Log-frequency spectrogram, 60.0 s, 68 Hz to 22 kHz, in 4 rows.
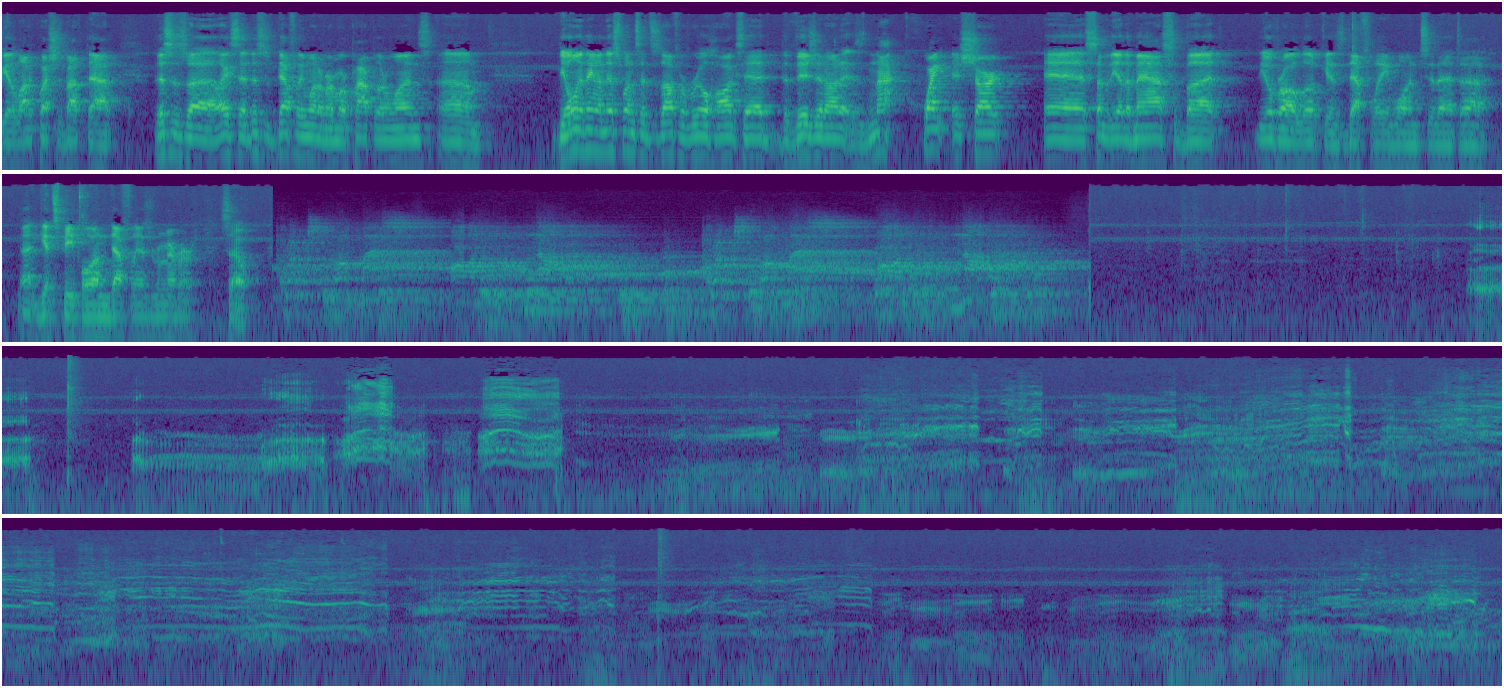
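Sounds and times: pig-like squealing and grunting: 29.7s - 30.4s, 31.3s - 60.0s.

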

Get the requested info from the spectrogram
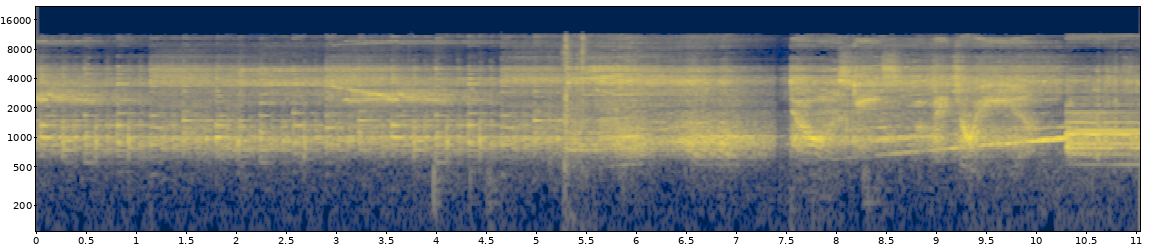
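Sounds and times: toy playing electronic music: 0.0s - 11.0s
falling whistle-like sweep: 3.0s - 3.8s.

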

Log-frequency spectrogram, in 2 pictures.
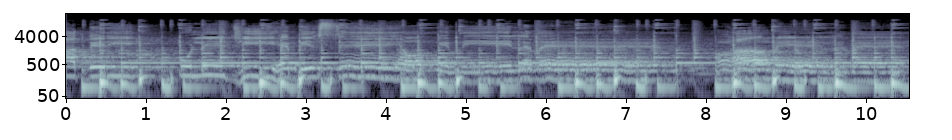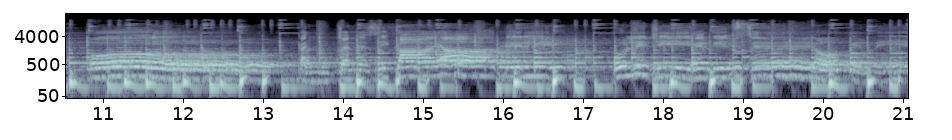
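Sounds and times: drums keeping a steady beat: 0.0s - 21.0s
man singing into a microphone: 0.0s - 21.0s
sustained instrumental accompaniment: 0.0s - 21.0s.

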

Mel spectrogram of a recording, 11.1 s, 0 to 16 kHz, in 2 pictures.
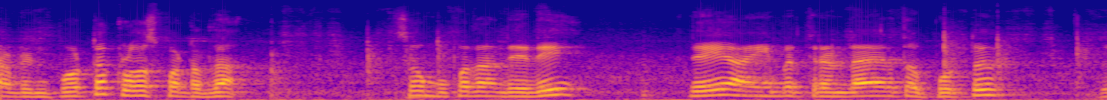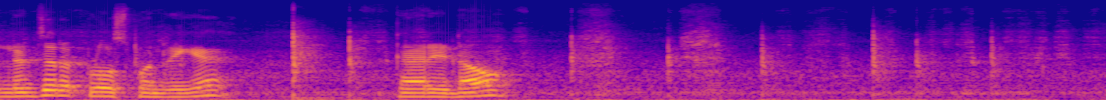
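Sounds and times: chalk scratching on blackboard: 0.0s - 0.6s, 1.4s - 2.8s, 4.0s - 6.6s, 7.3s - 11.0s.

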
